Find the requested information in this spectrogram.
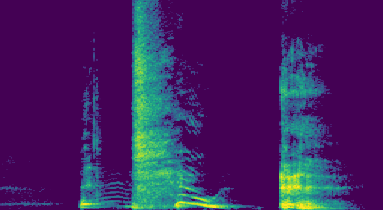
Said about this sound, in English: I'm going to sneeze.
